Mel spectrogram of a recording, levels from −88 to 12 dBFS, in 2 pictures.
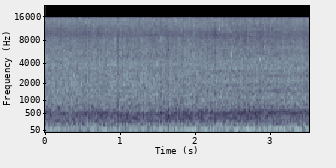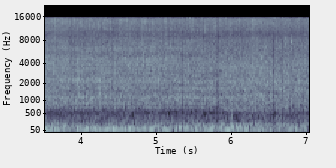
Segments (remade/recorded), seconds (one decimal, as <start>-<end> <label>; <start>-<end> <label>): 0.0-3.1 recorded; 3.1-3.8 remade; 3.8-7.0 recorded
